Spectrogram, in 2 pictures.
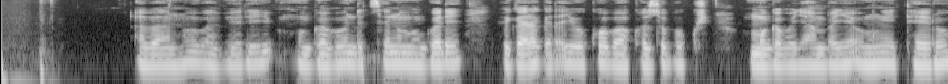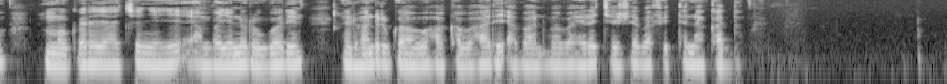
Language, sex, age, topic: Kinyarwanda, male, 25-35, government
